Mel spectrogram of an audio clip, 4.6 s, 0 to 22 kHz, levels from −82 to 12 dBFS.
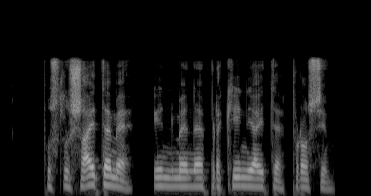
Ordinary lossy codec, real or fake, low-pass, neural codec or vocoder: none; real; 7.2 kHz; none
